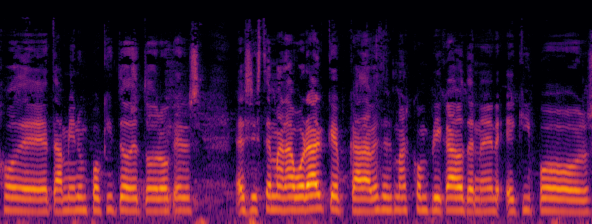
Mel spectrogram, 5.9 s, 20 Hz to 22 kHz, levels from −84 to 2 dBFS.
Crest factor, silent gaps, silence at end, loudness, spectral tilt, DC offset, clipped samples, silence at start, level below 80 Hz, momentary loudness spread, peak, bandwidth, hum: 18 dB; none; 0 s; -22 LUFS; -5 dB/octave; under 0.1%; under 0.1%; 0 s; -50 dBFS; 11 LU; -4 dBFS; 15 kHz; none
